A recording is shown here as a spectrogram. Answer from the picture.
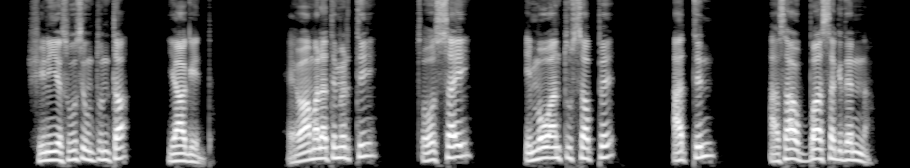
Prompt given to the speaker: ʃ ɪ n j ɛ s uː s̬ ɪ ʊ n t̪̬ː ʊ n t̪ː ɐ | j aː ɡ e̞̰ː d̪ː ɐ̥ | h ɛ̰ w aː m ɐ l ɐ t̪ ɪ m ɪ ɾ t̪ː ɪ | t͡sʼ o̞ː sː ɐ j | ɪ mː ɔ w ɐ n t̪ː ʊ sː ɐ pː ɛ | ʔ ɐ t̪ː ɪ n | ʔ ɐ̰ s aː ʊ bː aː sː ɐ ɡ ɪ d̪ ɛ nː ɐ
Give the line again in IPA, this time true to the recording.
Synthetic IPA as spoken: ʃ ɪ n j ɛ s uː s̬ ɪ ʊ n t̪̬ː ʊ n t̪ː ɐ | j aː ɡ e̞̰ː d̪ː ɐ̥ | h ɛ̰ w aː m ɐ l ɐ t̪ ɪ m ɪ ɾ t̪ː ɪ | t͡sʼ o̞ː sː ɐ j | ɪ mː ɔ w ɐ n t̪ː ʊ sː ɐ pː ɛ | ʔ ɐ t̪ː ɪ n | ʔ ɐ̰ s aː ʊ bː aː sː ɐ ɡ ɪ d̪ ɛ nː ɐ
